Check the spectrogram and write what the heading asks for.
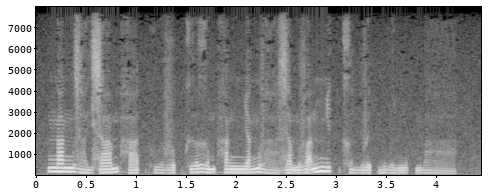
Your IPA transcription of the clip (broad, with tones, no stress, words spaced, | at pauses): ŋa˧ŋ za̤˨˩jzaː˨˦m haː˨˩t̚hṳ˨˩ə̯ və˨˩p̚xɨ˨˦ə̯ɣə˨˦mha˧ŋ ɲa˨˦ŋ va̤ː˨˩ za̰˧˨mva̰˧˥n ɲe˦˥k̚xə̤˨˩n ve˨˩p̚ɓṳ˨˩ə̯ɲo˨˩p̚ ma̤ː˨˩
